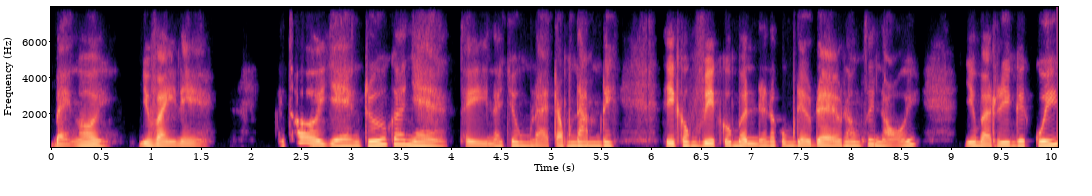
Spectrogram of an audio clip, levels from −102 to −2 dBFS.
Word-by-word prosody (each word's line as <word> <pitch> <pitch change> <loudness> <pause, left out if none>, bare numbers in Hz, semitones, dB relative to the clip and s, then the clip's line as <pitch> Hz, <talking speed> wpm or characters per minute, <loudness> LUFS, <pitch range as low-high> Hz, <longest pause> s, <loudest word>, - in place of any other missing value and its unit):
Bạn 150 -2 -3
ơi, 180 -4 +2 0.3
như 185 +1 +2
vầy 160 -5 +3
nè, 145 -2 -4 0.7
cái 230 - -10
thời 170 -3 +3
gian 185 +4 0
trước 240 +7 +4
á 280 - +2
nha 205 - +1
thì, 145 -2 -1
nói 190 +7 -4
chung 205 -4 -3
là, 155 -4 -4
trong 185 +6 -2
năm 205 -1 -1
đi 205 -2 0 0.5
thì 185 - +5
công 210 +1 -1
việc 180 -4 +4
của 195 - 0
mình 175 -5 +1
thì 170 - -2
nó 235 +5 -2
cũng 210 +2 -4
đều 175 -6 +1
đều, 160 0 +2
nó 220 - -2
hông 215 -2 -2
tới 270 +5 -3
nỗi. 190 - -2 0.5
Nhưng 200 0 +2
mà 165 -3 +2
riêng 200 +4 +1
cái 235 +1 +2
quý 235 +5 +5
185 Hz, 220 wpm, -21 LUFS, 165-210 Hz, 0.7 s, thì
